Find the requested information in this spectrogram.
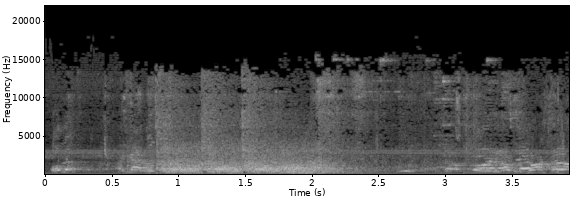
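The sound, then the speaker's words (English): Rifle gunfire from a police officer firing at an assailant in a department store comes as a dense, loud, sustained volley, with a voice heard toward the end. “One officer, wielding a rifle, fires shots at the assailant.”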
